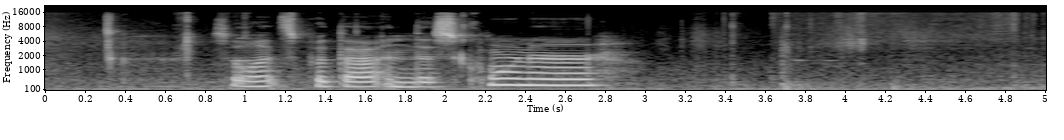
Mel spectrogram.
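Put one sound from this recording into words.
A sticker is pressed and rubbed onto paper with a soft rustle.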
